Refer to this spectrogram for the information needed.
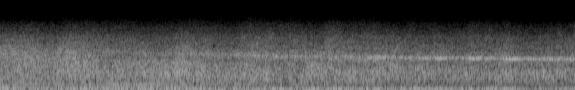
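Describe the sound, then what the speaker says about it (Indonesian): A cargo plane flies overhead, its engines a loud, steady roaring drone that holds constant throughout, with a faint whining tone drifting slightly in pitch. "Ini pesawat kargo."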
